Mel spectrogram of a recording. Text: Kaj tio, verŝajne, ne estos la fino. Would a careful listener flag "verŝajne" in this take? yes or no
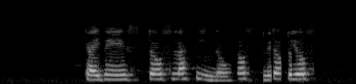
yes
